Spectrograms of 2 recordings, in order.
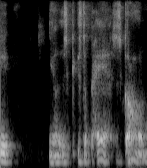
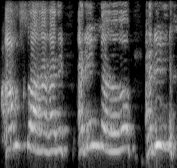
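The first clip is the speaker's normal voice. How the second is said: mock crowd reply. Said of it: "All these D in the house said".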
